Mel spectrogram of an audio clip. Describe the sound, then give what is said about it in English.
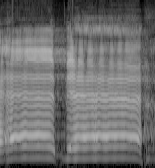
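A goat bleats twice in long, loud, nasal cries; the first breaks off, then a second, longer bleat follows, and each drops in pitch as it ends. “whenever they saw a goat or heard a goat”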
